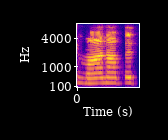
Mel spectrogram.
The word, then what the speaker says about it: manapa: So when you say that word manapa, just stretch it out for a bit. So man upman, right? Even in Hindi. Yeah. Manapa. You just emphasize on the syllable a bit. That's all really.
